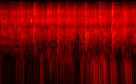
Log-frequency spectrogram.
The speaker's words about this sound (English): Come on, let's clap for these extreme sheep.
